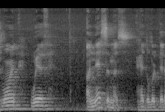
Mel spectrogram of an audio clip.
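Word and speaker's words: Onesimus: out now verse nine it says one with anessimus i had to look that up today to pronounce it correctly with an estimates of faithful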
